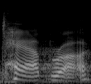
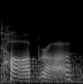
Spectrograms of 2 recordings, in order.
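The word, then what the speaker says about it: Tabrah: buddhism ruth tabra and she pronounced it tabra not tahrbrah became a jodo shinshu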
